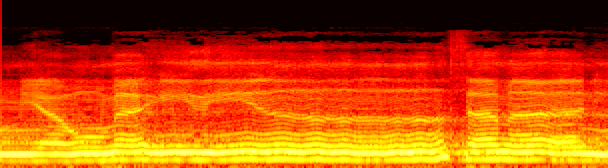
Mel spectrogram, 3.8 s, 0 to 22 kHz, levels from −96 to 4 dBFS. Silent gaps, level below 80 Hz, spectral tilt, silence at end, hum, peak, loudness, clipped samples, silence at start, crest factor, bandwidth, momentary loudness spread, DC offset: none; -48 dBFS; -7.5 dB/octave; 0 s; none; -4 dBFS; -13 LUFS; under 0.1%; 0 s; 8 dB; 8.2 kHz; 1 LU; under 0.1%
